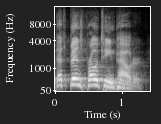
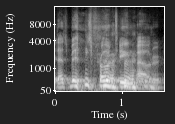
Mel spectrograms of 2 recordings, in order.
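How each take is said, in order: First: Shocked realization. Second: Laughing disbelief. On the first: Realizing the powder is protein. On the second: Repeats it, cracking up. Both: Retold or imitated.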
